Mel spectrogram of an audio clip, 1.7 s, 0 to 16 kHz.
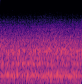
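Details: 2003 Nissan Micra without AC, after replacing the auxiliary belts: smooth even idle with no squeal or chirp over the engine hum; normal idle.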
